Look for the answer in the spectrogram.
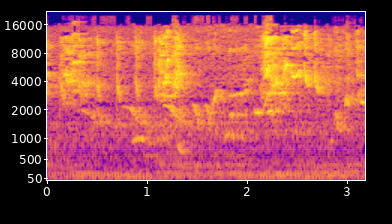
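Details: Kept lovebird in ngekek song giving harsh squawks and sliding downward squeals mixed with high chittering, louder bursts near the start and again after two seconds.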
